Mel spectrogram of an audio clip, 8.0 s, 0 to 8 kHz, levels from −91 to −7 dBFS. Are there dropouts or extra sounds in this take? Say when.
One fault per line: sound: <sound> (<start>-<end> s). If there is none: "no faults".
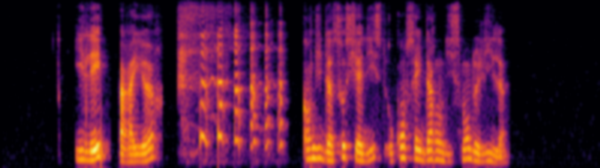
sound: laugh (2.3-3.9 s)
